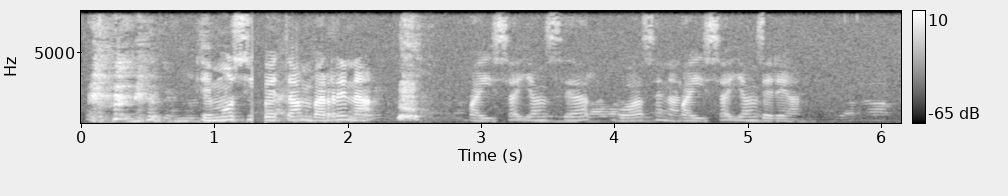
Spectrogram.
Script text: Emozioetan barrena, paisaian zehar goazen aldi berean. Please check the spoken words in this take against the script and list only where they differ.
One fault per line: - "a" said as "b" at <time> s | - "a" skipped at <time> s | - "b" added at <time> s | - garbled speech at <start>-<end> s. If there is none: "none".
- "aldi" said as "paisaian" at 4.5 s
